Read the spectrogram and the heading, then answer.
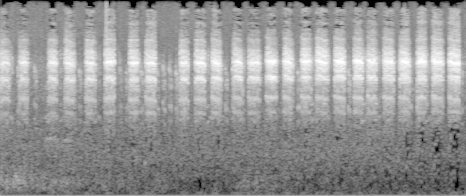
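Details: Sedge warbler song, a training burst of rapid buzzy notes repeated about four times a second in a steady, mechanical-sounding rattle, high-pitched with no other sounds.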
